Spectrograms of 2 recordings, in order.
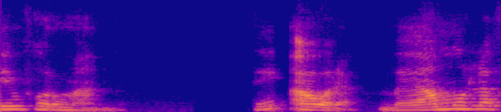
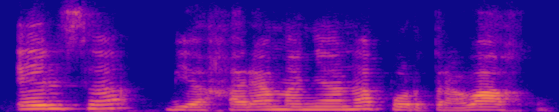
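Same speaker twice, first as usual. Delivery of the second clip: enunciativa que cae en "trabajo"; tono descendente. Shown as a demonstration. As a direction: baja la voz al final, en "trabajo", informando. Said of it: "tener un tono descendente". (entonación enunciativa, final descendente en "trabajo")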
